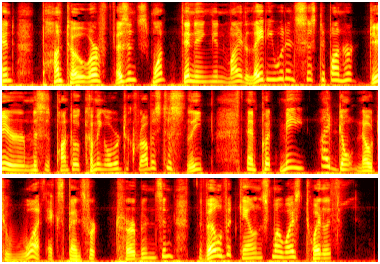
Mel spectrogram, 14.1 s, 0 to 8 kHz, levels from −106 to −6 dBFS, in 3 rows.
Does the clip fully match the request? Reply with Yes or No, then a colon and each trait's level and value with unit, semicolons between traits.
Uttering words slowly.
No: average, 170 wpm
